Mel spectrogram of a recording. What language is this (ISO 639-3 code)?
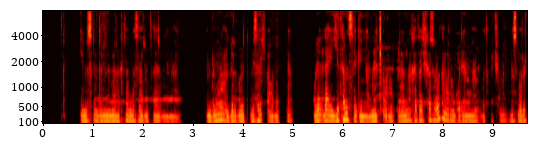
amh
